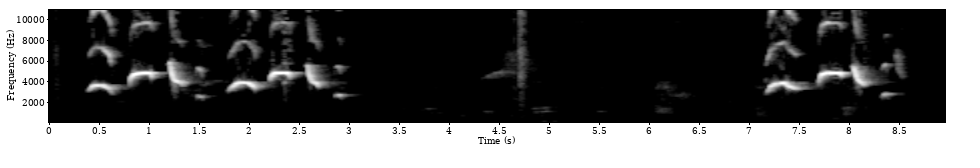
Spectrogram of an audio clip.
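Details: Female white-rumped shama singing to call the male, a caged songbird: rapid bursts of rich whistled notes with bright overtones, a quieter pause with faint low murmur, then another loud burst.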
